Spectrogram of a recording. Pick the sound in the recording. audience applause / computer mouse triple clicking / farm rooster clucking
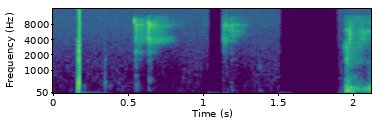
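computer mouse triple clicking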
